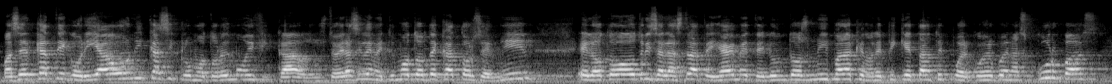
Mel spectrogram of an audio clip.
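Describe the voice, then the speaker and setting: Hosting a casual live stream to announce a championship, a high-voiced Colombian man talks fairly quickly with a slightly mellow tone. He's indoors in a small motorbike workshop, and the recording picks up room echo and clear background noise.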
